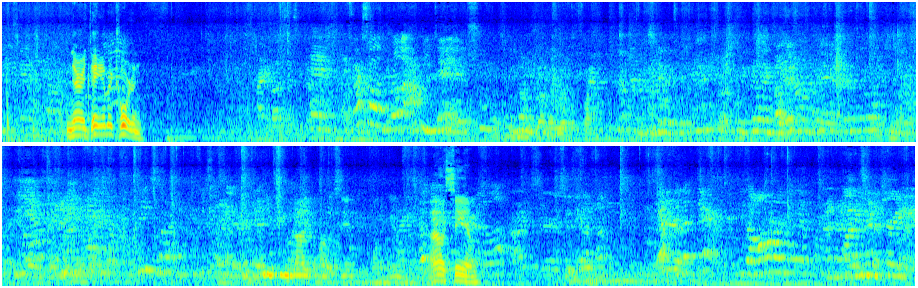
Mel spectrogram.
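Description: People chatter nearby.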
